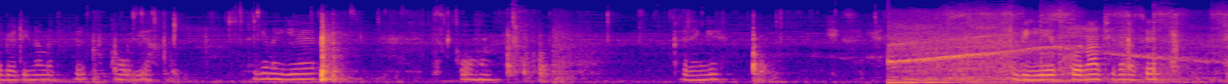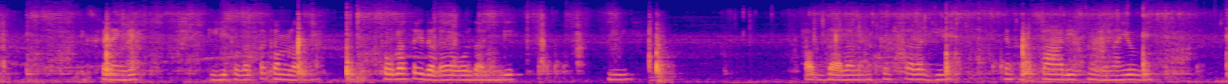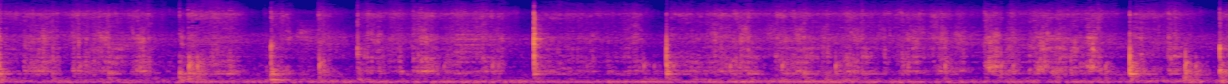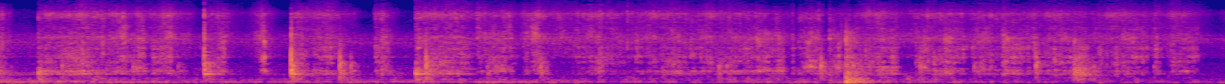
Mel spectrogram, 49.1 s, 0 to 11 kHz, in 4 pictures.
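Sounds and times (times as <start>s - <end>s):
wooden spoon scraping a pan: 8.9s - 19.0s, 19.6s - 49.0s
faint sizzle of hot fat: 19.4s - 49.0s.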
